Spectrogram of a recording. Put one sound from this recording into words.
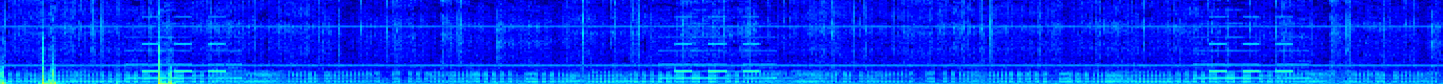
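Short electronic beeps chirp in quick bursts.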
